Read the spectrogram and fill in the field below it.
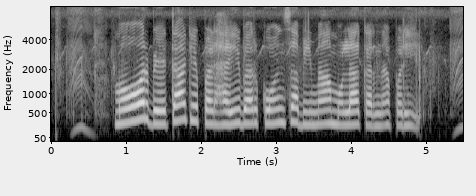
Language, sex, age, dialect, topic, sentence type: Chhattisgarhi, female, 18-24, Eastern, banking, question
